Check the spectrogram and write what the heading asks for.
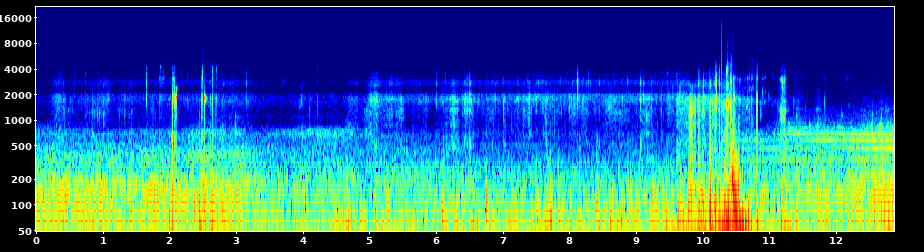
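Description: Muffled low rumble of water heard through a submerged action camera in a shallow tide pool, with scattered small clicks and ticks. About ten seconds in comes a loud, brief splashing rush as the camera comes up out of the water.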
